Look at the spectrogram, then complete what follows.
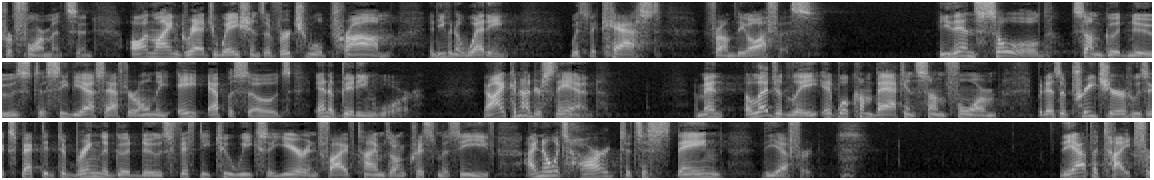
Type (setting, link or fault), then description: setting, large echoing room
